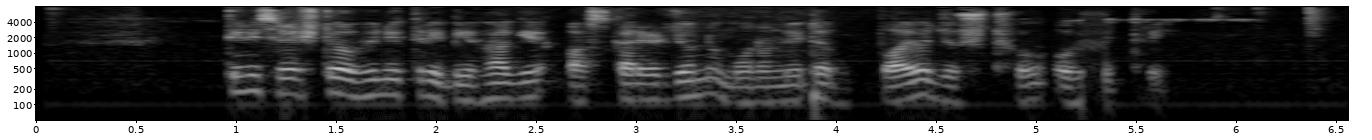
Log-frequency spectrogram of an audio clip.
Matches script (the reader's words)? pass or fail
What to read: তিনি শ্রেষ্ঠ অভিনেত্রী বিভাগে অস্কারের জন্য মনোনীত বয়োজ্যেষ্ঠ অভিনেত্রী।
pass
